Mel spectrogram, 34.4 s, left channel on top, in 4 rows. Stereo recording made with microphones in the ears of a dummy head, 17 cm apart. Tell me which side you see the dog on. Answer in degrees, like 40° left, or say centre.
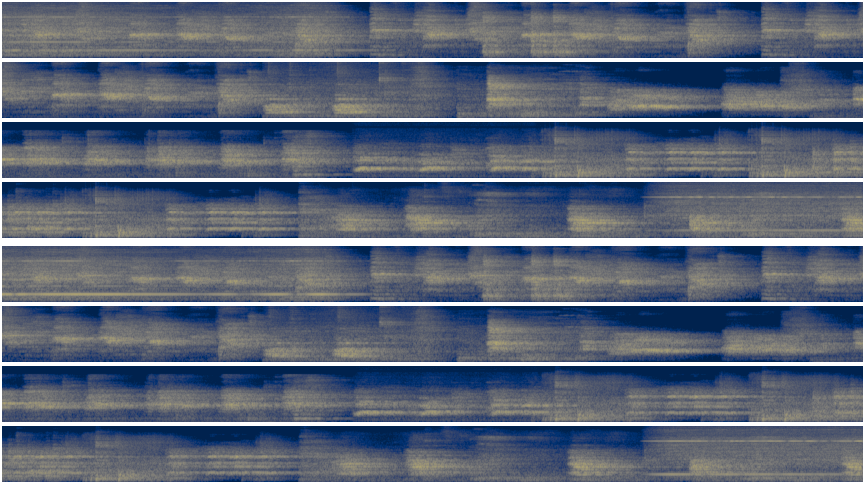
50° left.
